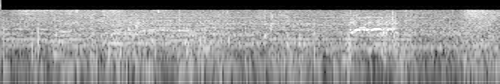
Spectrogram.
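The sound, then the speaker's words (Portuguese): A horse-drawn carriage pulls away quickly with steady clip-clopping hooves and a rumbling rolling sound, a horse whinnying briefly over the continuous noise. “A carruagem partiu rapidamente, deixando para trás a multidão de espíritos obsessores”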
